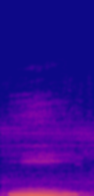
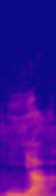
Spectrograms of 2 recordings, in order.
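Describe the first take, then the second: First: The y sound is short with no uh vowel. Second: The y sound is followed by an uh vowel. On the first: The speaker calls it right. "It says ye" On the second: The speaker calls it wrong. "does not say ya"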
